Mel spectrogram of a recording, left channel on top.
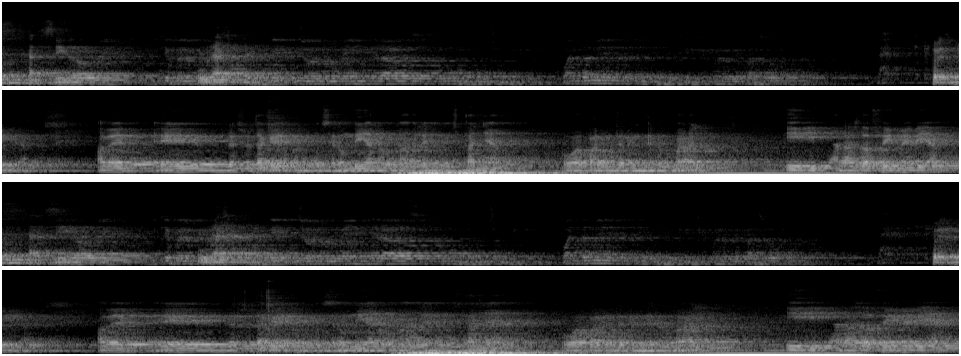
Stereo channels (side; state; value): both; normal; correlation 0.70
